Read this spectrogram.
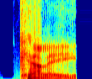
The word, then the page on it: kali: British English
